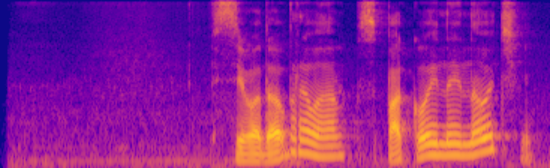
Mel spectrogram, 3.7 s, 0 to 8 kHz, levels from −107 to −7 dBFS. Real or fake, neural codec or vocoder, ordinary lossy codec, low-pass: fake; codec, 16 kHz, 16 kbps, FunCodec, trained on LibriTTS, 50 frames a second; none; none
